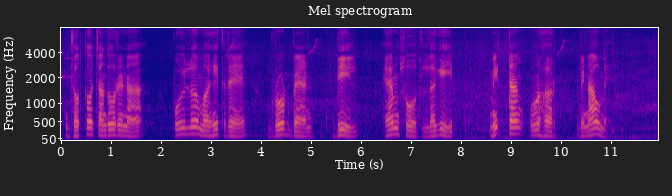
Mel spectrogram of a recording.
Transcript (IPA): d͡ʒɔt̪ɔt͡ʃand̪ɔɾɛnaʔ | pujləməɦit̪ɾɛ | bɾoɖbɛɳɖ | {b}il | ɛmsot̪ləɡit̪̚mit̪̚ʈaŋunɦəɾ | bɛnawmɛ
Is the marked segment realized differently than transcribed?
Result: no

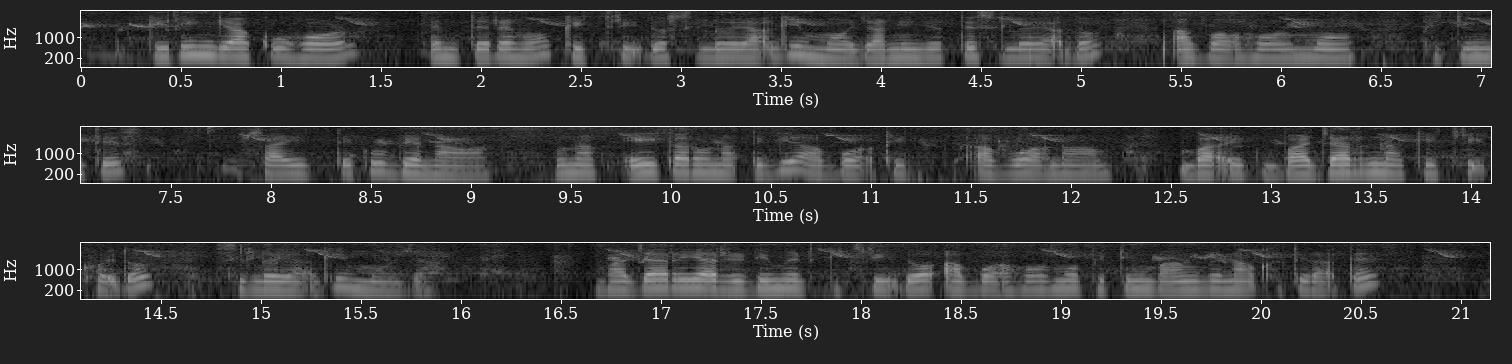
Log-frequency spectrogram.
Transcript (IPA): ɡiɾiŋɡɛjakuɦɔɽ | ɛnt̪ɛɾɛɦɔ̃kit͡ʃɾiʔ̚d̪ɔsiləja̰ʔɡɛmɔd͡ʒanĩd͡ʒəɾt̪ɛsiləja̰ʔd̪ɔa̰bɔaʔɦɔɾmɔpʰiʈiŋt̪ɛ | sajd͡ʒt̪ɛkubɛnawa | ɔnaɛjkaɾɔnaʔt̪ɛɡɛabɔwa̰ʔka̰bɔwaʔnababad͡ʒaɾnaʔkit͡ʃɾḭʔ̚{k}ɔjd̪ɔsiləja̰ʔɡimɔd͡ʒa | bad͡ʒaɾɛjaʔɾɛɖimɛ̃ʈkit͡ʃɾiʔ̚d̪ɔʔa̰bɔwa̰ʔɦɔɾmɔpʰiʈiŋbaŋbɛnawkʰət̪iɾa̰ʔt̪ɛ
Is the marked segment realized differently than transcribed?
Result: yes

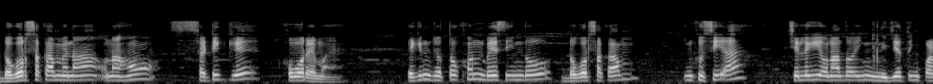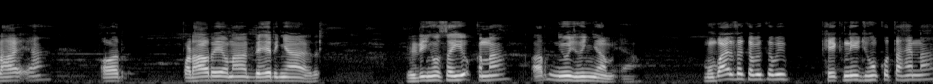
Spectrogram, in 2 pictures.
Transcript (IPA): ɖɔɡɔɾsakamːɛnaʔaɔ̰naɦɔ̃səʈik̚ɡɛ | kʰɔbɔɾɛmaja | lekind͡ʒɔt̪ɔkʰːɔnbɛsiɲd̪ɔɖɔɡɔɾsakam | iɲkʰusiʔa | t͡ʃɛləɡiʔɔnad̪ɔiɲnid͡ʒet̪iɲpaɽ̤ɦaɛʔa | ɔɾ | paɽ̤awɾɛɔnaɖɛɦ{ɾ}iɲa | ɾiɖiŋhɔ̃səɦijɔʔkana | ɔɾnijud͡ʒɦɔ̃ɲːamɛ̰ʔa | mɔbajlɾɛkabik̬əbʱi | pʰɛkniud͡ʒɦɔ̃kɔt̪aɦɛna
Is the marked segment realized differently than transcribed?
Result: no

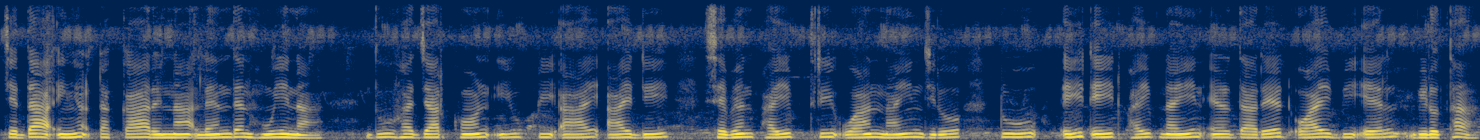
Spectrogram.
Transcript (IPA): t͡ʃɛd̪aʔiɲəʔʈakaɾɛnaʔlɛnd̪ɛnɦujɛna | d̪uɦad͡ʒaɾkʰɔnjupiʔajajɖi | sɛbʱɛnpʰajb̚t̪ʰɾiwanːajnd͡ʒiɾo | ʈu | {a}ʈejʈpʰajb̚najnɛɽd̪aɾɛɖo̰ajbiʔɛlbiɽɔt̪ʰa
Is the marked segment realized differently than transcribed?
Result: yes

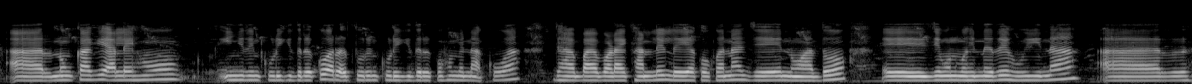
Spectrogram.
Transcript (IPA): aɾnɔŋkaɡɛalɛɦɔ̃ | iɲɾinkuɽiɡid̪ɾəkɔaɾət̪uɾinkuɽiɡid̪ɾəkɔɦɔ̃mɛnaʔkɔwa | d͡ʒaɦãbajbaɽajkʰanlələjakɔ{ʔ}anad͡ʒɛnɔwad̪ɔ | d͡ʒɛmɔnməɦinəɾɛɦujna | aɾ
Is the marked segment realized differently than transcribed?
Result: yes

